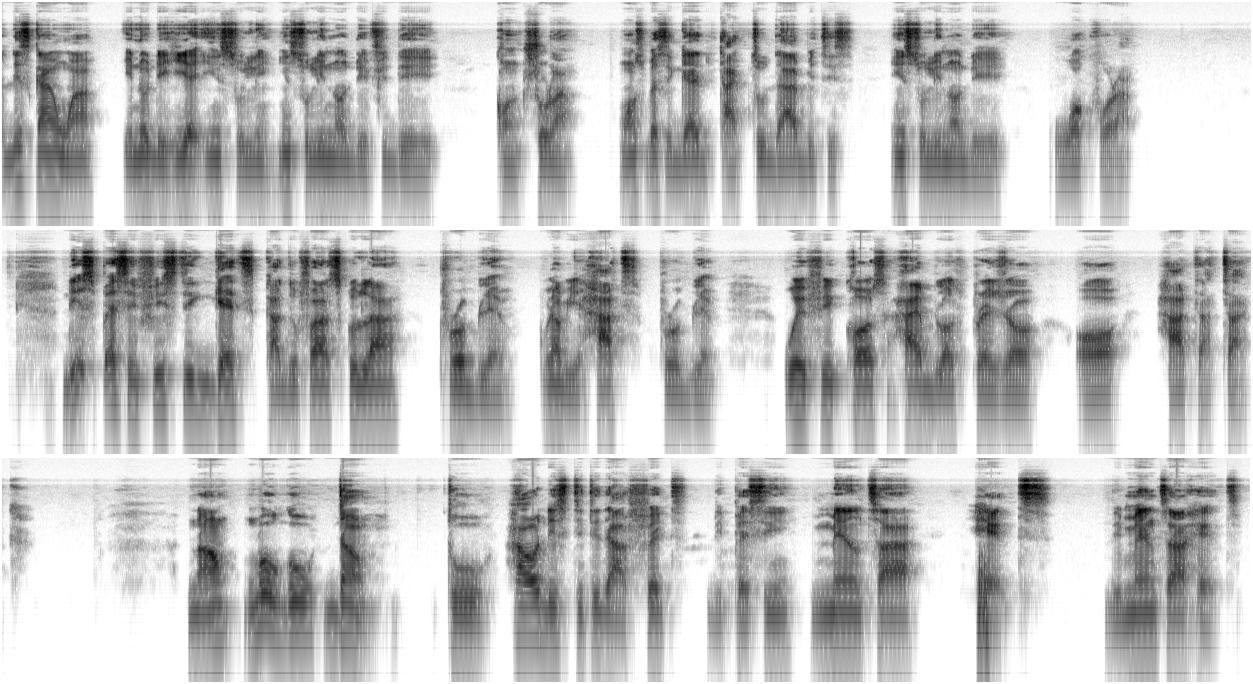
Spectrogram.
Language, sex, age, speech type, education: Nigerian Pidgin, male, 30-45, spontaneous, tertiary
